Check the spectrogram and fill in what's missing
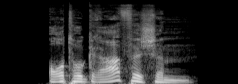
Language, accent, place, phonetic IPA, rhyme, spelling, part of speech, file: German, Germany, Berlin, [ɔʁtoˈɡʁaːfɪʃm̩], -aːfɪʃm̩, orthografischem, adjective, De-orthografischem.ogg
- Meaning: strong dative masculine/neuter singular of orthografisch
